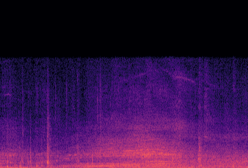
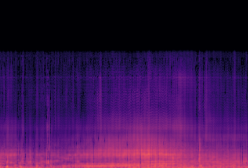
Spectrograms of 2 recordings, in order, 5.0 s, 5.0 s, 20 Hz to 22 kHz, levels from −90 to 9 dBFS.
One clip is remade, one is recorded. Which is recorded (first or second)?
first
